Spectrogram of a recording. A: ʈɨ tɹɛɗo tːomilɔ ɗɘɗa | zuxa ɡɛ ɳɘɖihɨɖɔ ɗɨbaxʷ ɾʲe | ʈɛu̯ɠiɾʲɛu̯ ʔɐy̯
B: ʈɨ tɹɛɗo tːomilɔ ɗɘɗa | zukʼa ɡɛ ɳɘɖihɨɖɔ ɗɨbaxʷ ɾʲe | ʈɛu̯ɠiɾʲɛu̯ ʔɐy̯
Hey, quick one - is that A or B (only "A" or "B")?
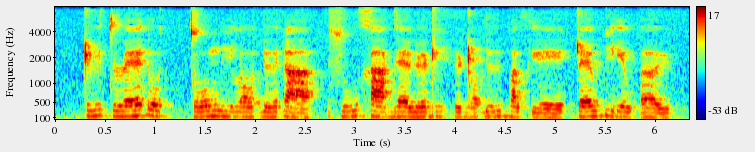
A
